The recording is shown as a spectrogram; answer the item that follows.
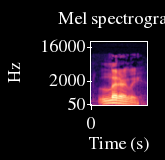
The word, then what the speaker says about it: literally: feeling about this tree Americans will take that word literally and shorten it to just a quick literally lit are you following me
